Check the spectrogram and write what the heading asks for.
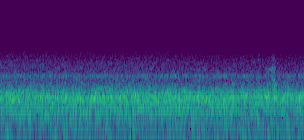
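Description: Steady rushing noise of a large waterfall and the river below it, a dense low roar-like hiss that does not change.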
